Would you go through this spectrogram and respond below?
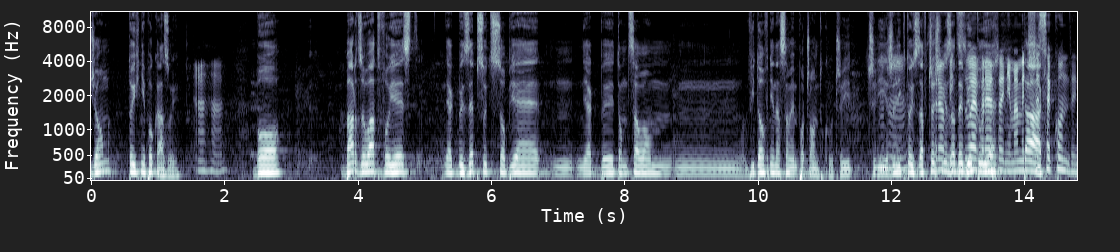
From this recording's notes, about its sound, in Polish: W czwartek 15 grudnia w Obiecana Cafe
